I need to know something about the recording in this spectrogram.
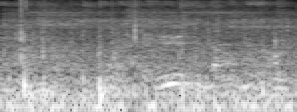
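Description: Hoofbeats of a Zangersheide show jumping horse cantering on sand footing: a few dull thuds in the first second, over a low rumble of the hall.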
